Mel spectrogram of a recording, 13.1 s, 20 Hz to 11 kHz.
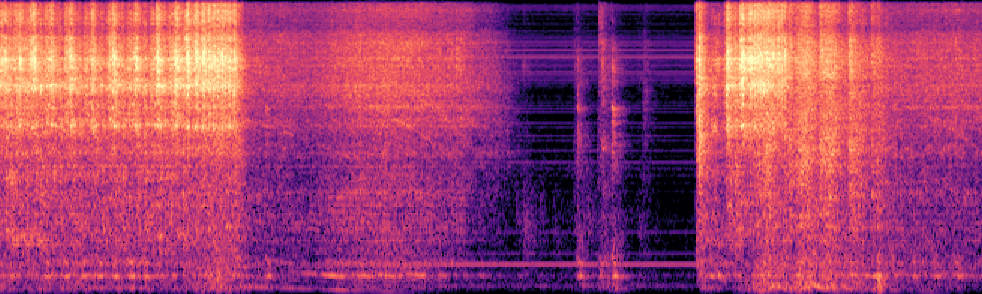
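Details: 1968 Ford Mustang: engine catches, runs a few seconds, dies, fires again only briefly and cannot keep running; owner suspects no gas in the lines and is unsure whether the fuel pump is pumping.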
